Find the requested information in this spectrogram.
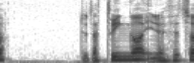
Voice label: "dringo", Welsh

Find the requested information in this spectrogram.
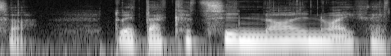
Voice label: "cytuno", Welsh

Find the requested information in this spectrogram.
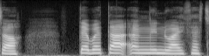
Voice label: "yng", Welsh

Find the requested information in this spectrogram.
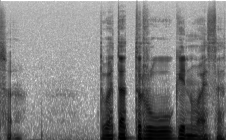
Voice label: "drwg", Welsh

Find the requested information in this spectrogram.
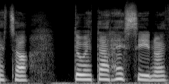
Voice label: "rhesi", Welsh

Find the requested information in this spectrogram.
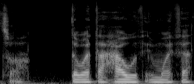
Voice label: "hawdd", Welsh

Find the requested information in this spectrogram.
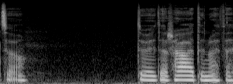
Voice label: "rhad", Welsh

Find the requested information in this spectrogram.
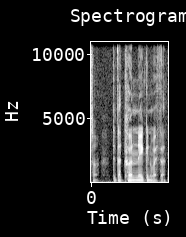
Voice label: "cynnig", welsh

